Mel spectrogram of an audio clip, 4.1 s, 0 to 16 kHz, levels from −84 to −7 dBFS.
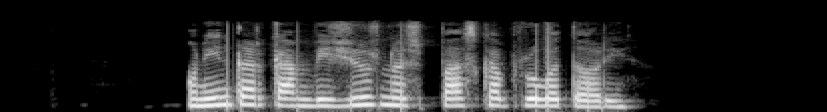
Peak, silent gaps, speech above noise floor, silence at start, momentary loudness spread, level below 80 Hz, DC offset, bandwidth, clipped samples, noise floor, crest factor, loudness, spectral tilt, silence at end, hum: -2 dBFS; none; 61 dB; 0.95 s; 5 LU; -54 dBFS; under 0.1%; 8 kHz; under 0.1%; -77 dBFS; 16 dB; -16 LUFS; -5.5 dB/octave; 1 s; none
